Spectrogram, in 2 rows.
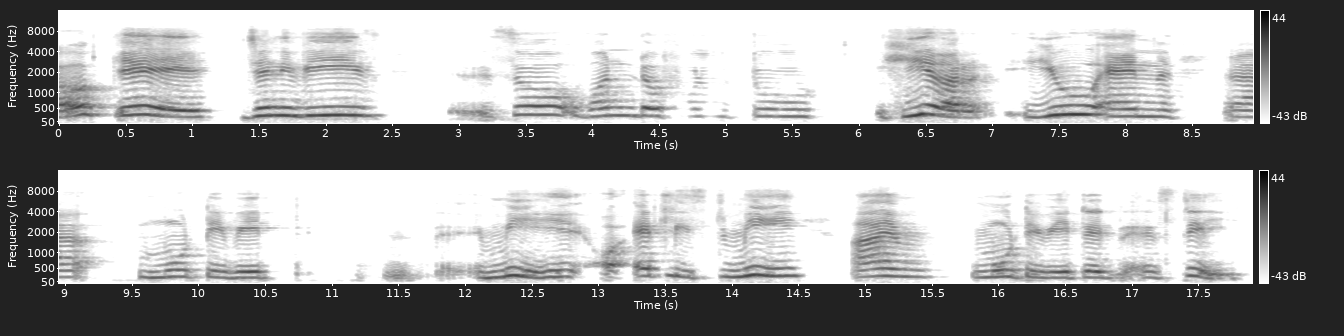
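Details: Adult woman with aphasia after a stroke around when she delivered twins 7 years ago, recovering with speech-language therapy, communication still impaired; aphasia after stroke.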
